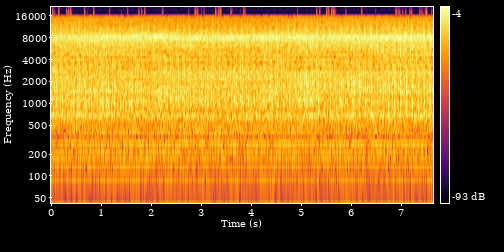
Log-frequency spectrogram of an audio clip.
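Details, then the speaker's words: 2008 Honda Accord coupe J35Z V6, idling: steady idle with a fairly regular light knock on top, around three a second, seemingly from the rear of the engine; source unclear, needs further checking before timing belt, rollers and tensioner replacement. "какой-то непонятный звук. Где-то как будто сзади."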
